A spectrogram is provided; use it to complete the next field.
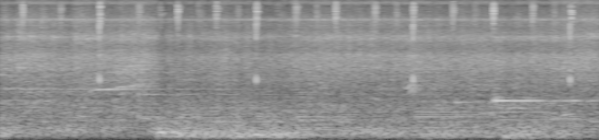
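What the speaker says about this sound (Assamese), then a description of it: "গোটেই মেঘে গাজি আছে।" Thunder rumbles during a rainstorm, a low rolling boom that swells and fades over a steady hiss of rain.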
